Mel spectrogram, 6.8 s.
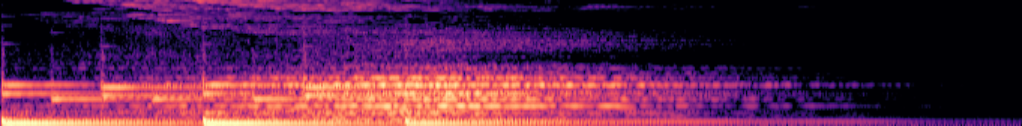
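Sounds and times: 
jingle: 0.0s - 6.2s.

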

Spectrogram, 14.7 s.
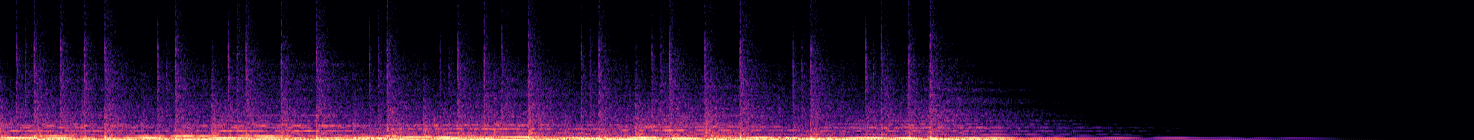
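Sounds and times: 
battle drums pad: 0.0s - 10.3s.

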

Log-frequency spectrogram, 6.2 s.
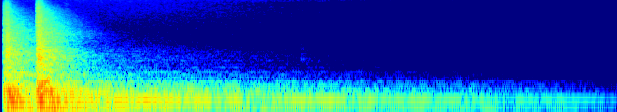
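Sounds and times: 
huge drum slams: 0.0s - 4.2s.

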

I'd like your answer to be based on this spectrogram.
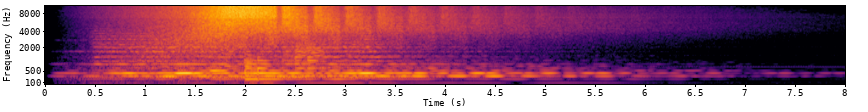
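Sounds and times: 
transition end sound: 1.2s - 4.9s.

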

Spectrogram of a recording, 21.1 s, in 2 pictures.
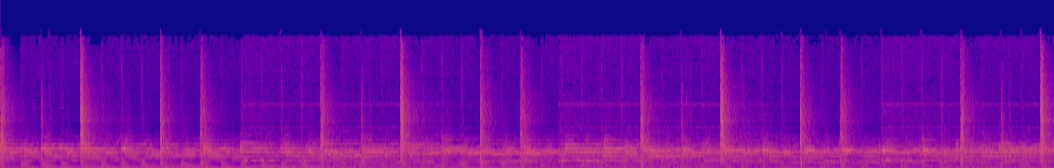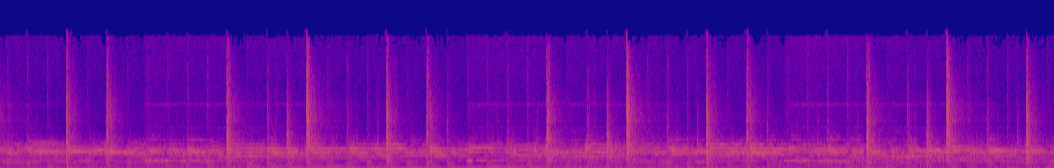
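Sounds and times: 
boss battle game music: 0.0s - 21.0s.

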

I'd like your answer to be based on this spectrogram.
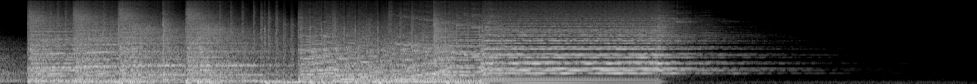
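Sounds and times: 
stage clear jingle: 0.3s - 8.1s.

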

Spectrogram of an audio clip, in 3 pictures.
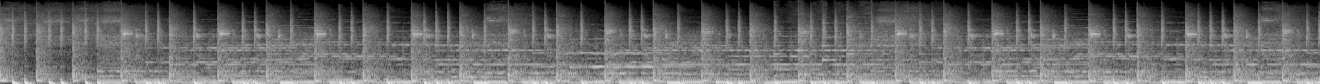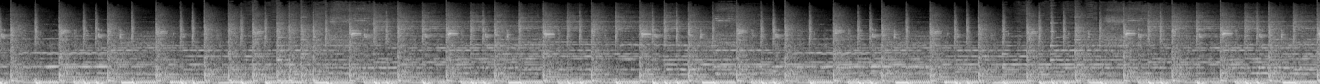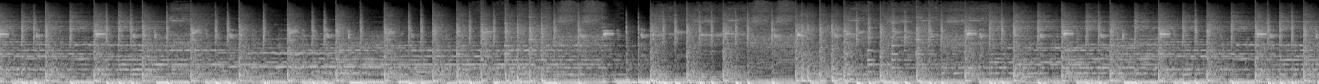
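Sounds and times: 
melancholic music loop: 1.0s - 39.5s.

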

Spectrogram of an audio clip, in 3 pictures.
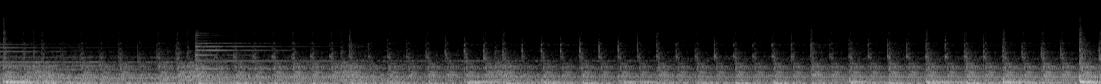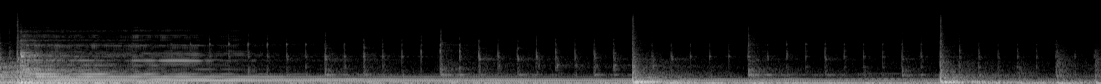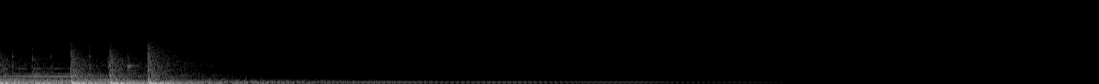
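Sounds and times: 
rage combat music: 0.0s - 23.8s.

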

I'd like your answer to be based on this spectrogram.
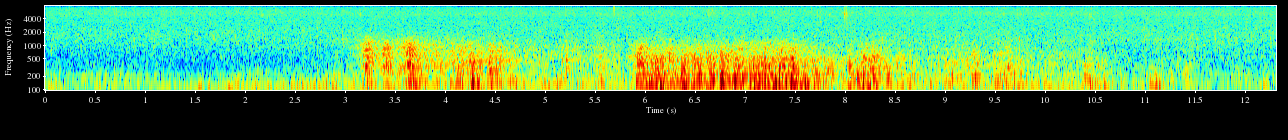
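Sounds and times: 
heavy rain in a storm: 0.0s - 12.2s
thunder rumble in a storm: 3.0s - 11.3s.

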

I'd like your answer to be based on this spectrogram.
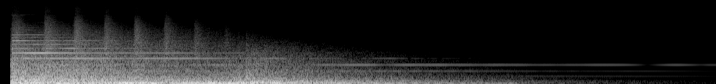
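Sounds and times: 
short intro: 0.1s - 5.3s.

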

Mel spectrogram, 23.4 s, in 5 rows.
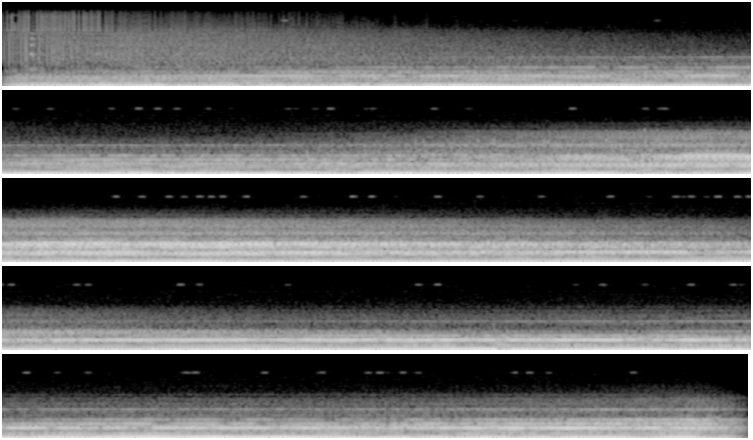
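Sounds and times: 
ambience: 0.0s - 23.3s.

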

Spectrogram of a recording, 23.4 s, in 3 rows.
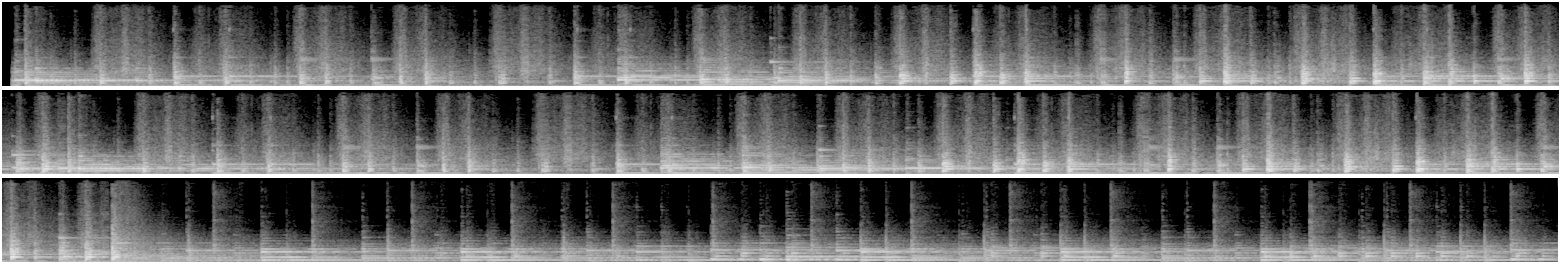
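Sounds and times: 
puzzle game music: 0.1s - 23.3s.

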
